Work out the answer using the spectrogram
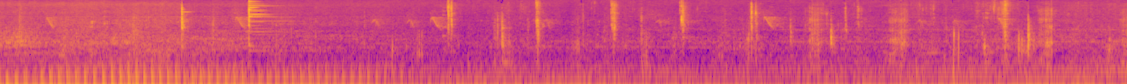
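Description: Eating crunchy raw vegetables and herbs: a low rumble of chewing for about the first two seconds, then many scattered, sharp, crisp clicks as fresh leaves and stems are snapped and chewed.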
